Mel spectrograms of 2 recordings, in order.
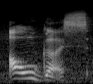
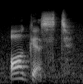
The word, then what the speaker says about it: August: This one, some people would say August. Sorry, they're not correct. This is or, okay? Long or. August.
